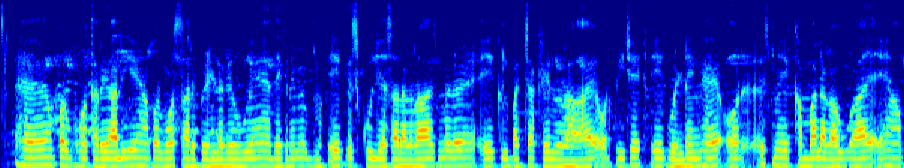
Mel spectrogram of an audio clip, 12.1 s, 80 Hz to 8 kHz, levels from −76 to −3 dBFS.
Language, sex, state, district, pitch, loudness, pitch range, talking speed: Hindi, male, Uttar Pradesh, Deoria, 125 Hz, -29 LUFS, 125-130 Hz, 205 wpm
